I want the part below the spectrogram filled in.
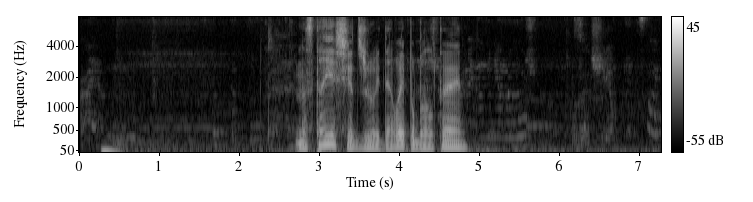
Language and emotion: Russian, positive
